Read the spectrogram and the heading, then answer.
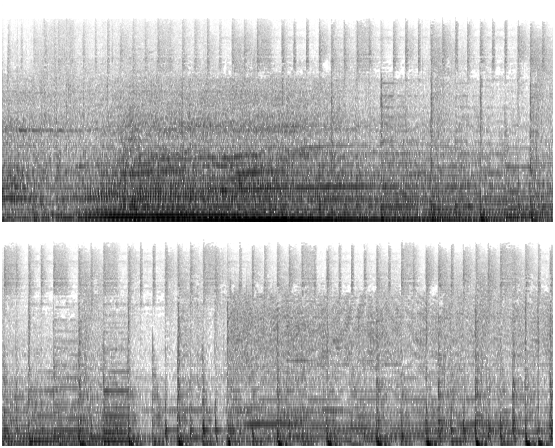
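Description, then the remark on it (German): A car engine catches and revs up loudly, then roars steadily as the vehicle pulls away, with rattling and clattering mechanical noise through the rest of the sound. No one speaks. “Schmeiß den Motor an, Eddie. Wir fahren los.”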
